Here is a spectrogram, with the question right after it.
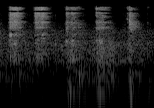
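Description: A fried chicken drumstick from a batch of koji fried chicken, just out of the oven, is handled so its crust can be heard. Five quiet, bright, dry crackling crunches with almost no low end come in separate bursts. The crust sounds very crispy.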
